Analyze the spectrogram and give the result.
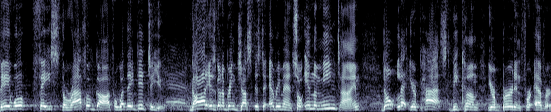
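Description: A man with a high pitch and ordinary pitch variation, at a fairly slow pace over music in the background. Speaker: street preacher. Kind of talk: street preaching, answering a passer-by's challenge about suffering. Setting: outdoors. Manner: earnest, firm, lecturing, at times sympathetic. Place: street. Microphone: handheld.

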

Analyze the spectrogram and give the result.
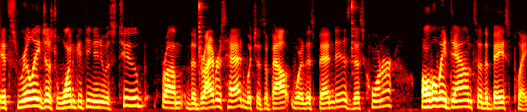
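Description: With ordinary pitch variation, a man talks at a moderate speed. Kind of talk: tutorial. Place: garage.

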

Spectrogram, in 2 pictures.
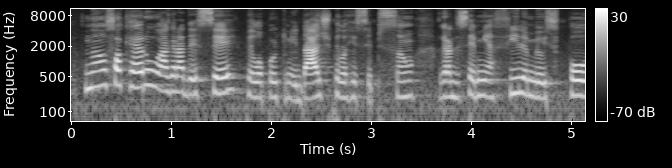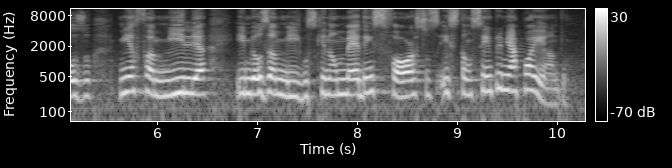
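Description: An unremarkable speaking voice, a woman at a fairly high pitch with ordinary pitch variation and a moderate pace. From Alto Garças, Mato Grosso, Brazil; Mato Grosso, Brazil. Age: 30s. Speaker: social worker and local election candidate; election candidate. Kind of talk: TV interview, campaign statement. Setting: TV studio. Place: studio. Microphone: lapel.

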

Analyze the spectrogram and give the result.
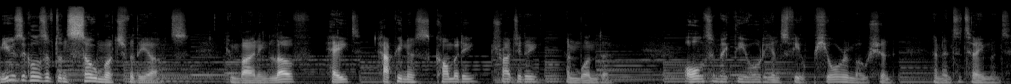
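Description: Music plays in the background as a man speaks at a moderate pace. His medium-pitched voice has lively intonation. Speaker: radio presenter. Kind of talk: music show introduction.

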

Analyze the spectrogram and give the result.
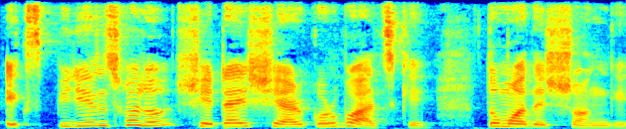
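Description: On a very clean recording with a silent background and a dry, close sound free of echo, a woman's high voice makes very wide pitch swings. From West Bengal, India (Murshidabad). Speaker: food and travel vlogger. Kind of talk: vlog narration.

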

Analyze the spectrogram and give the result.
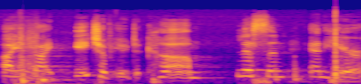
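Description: A woman with an American accent speaks at a high pitch and a fairly slow pace. Noticeable background noise runs underneath. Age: 70s. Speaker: resident speaking at public comment. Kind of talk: public comment. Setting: city council meeting. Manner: animated.

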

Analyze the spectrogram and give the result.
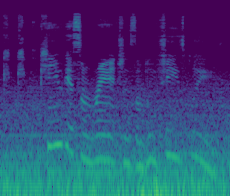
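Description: A woman speaks at a moderate pace over loud background noise. The sound is dry, with no echo. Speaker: vlogger. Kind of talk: casual vlog chat. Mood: amused, laughing storytelling. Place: car. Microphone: phone near.

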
